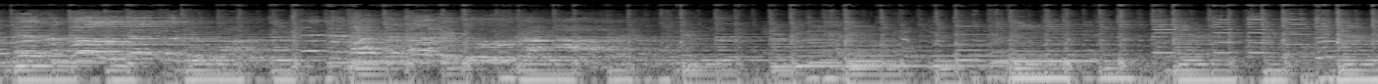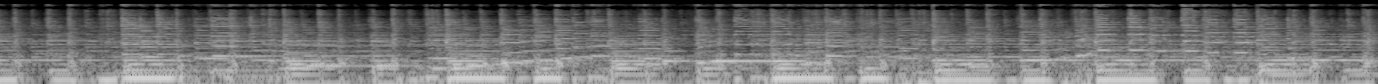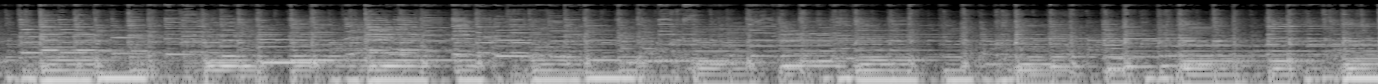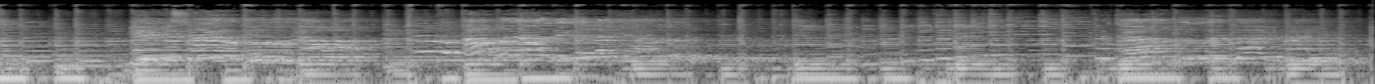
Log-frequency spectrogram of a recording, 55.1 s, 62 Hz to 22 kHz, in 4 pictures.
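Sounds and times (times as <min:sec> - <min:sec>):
pulsing bass line: 0:00.0 - 0:55.0
string band of guitars and ukulele: 0:00.0 - 0:55.0.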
